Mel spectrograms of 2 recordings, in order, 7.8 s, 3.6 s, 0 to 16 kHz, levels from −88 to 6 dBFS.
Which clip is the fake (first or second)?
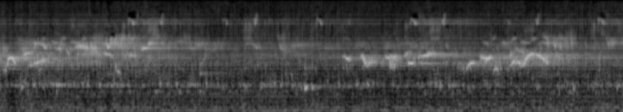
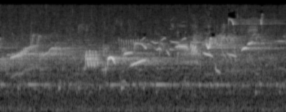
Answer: first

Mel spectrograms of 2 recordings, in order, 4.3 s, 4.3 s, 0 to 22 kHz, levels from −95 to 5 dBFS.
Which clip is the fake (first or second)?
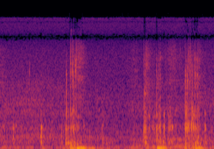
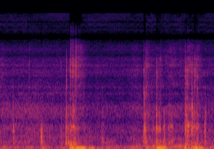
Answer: second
